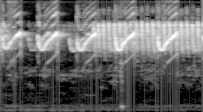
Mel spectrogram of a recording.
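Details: Hill prinia song played to spur quiet caged birds into singing; rising whistled notes repeated about twice a second, then a fast rattling buzzy trill with whistles laid over it, faint low hum behind.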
